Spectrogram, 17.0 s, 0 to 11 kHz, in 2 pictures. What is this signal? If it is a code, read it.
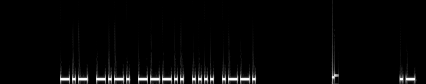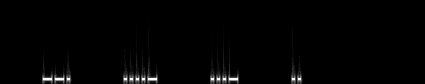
Morse code, heard as a keyed tone, about 20 wpm, spaced as for 10 wpm, 700 Hz. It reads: KC8HP AG4VI
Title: USA Call Signs - 5 Characters - 6x Character Spacing - 20wpm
